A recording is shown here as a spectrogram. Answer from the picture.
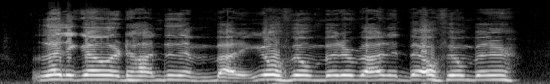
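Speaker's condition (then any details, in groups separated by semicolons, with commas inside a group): Cerebral palsy; unable to walk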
